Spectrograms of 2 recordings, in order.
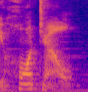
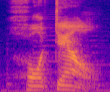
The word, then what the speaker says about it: hotel: not going to be hotel but rather hotel hotel like the stress is at a different position what about this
